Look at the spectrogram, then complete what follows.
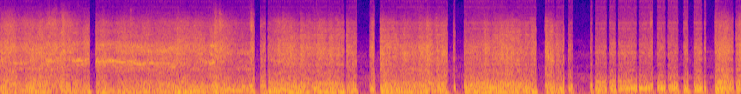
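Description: Engine and road noise roaring inside a NASCAR Cup car's cockpit, picked up by the in-car camera microphone. The sound drops out for split seconds several times, more often toward the end, as the in-car camera's transmission breaks up.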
